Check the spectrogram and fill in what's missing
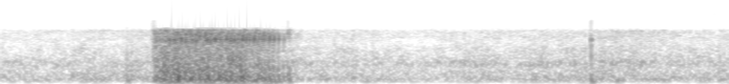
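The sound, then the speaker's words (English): A single forceful nose blow, a loud, rough half-second burst of breathy noise, followed by quiet background hiss and a faint click. “That wasn't what you think. I was blowing my nose.”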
